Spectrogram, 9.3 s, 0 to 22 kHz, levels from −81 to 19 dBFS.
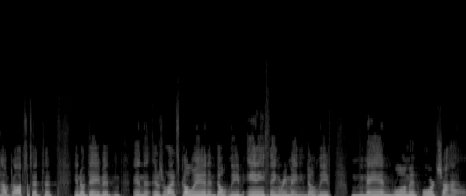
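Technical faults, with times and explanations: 0.42–0.6 s and 7.2–7.32 s, chunks out of order: a 60 ms chunk of speech plays two chunks late in the first span and one chunk late in the second, so the sound jumbles briefly at the three hard joins each reordering creates.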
